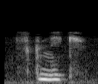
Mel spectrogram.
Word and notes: 's Knick: Bas-Rhin; Reichshoffen

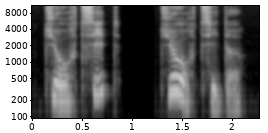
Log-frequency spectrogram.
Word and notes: d' Johrszit, d' Johrszitte (pl): Bas Rhin; Strasbourg

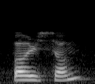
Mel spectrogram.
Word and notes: Bàlsàm: Bas Rhin; Herrlisheim

